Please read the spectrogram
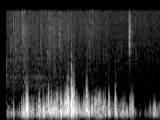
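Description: Blizzard wind buffeting the phone's microphone: a loud, low, gusty rumble with irregular knocks that dies away near the end.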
